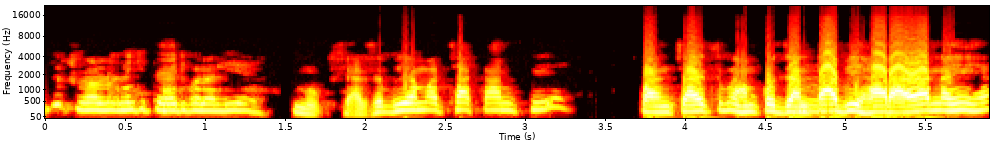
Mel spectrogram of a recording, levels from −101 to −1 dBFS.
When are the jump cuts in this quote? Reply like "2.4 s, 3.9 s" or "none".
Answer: none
